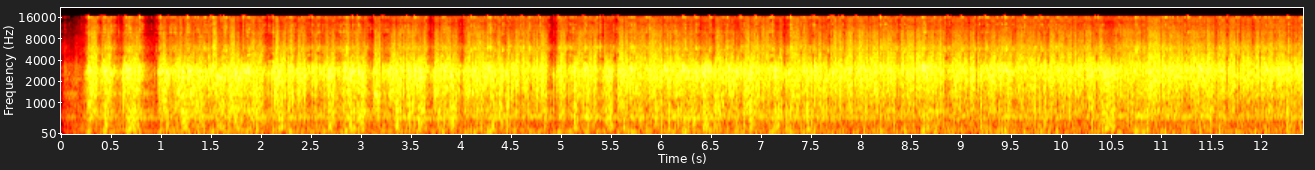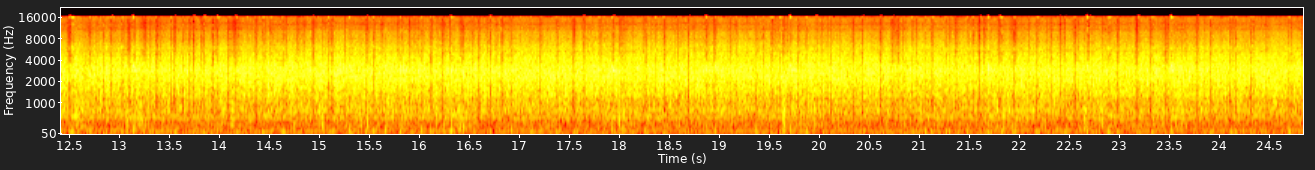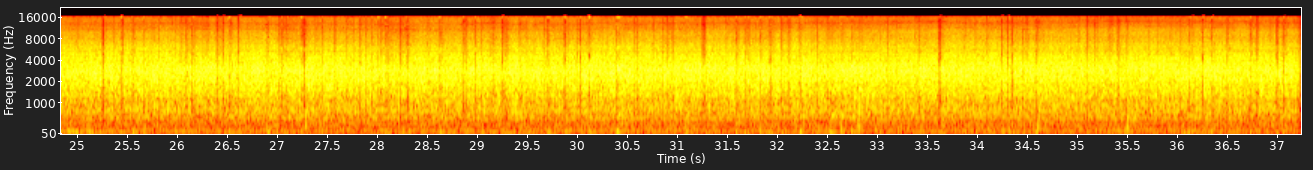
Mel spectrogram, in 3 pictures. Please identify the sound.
Radiator - Steam
Close-up recording of radiator blowing steam.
